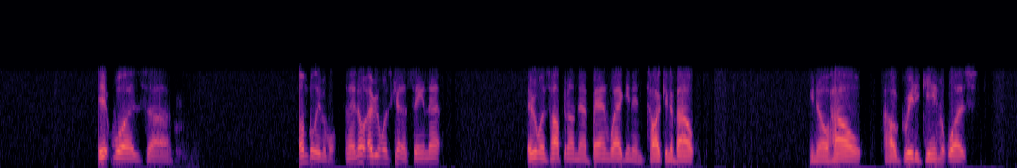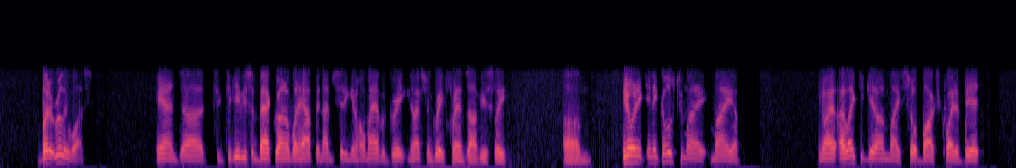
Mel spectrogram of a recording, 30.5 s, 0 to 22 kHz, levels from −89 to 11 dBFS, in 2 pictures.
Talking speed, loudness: 165 wpm, -30 LUFS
